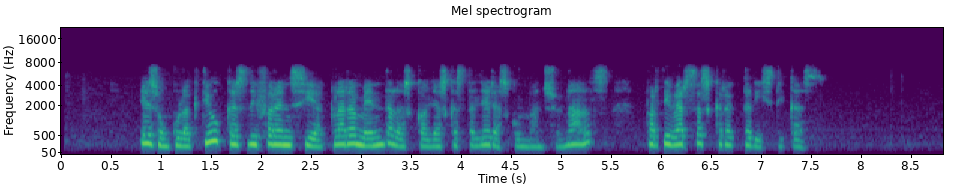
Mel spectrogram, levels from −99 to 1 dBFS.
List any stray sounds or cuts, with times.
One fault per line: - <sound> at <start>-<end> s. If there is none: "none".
none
